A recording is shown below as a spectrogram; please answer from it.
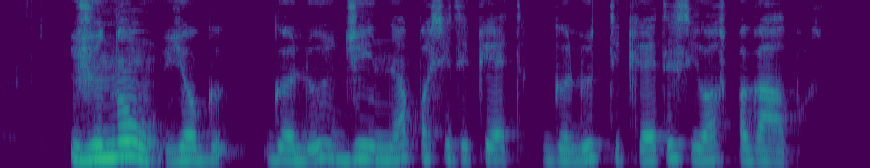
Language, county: Lithuanian, Vilnius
